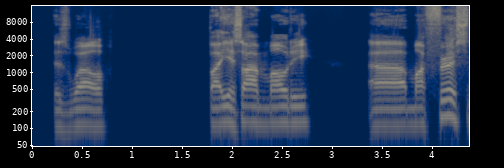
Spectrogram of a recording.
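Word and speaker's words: Māori: The word you're saying, it's not Maori, it's Morty?Maori, yeah, Maori. It's like M-A, yeah, you kind of roll the R. You roll the R, that's how you pronounce it.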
